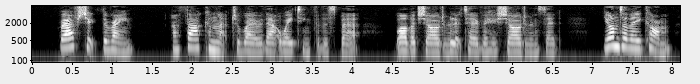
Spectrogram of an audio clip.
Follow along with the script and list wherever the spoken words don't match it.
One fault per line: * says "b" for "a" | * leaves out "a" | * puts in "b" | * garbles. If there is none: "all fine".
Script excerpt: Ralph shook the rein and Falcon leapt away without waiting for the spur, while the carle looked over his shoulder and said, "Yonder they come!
* says "shoulder" for "carle"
